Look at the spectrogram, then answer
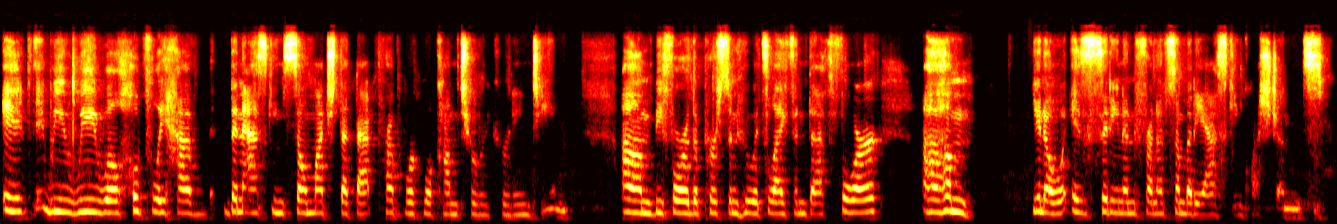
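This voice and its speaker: A woman's voice: mid-range voice, fairly even intonation, moderate pace, darkish tone. A woman on a panel, answering a question in a thoughtful, earnest way with frequent ums and restarts.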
